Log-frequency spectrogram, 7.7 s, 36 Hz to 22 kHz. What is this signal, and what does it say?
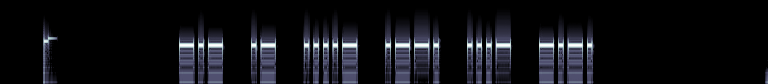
Morse code, heard as a keyed tone, about 25 wpm, spaced as for 18 wpm, 700 Hz. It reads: KA4PVC
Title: USA Call Signs - 6 Characters - 2x Character Spacing - 25wpm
